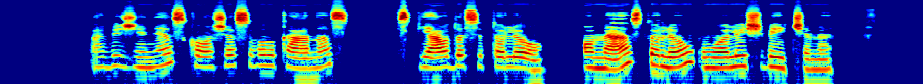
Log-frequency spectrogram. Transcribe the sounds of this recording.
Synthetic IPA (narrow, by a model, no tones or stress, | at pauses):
ɐʋʲɪʒʲɪnʲeːskoːʃʲesʋʊlˠkɑːnɐs | sʲpʲjæˑʊd̪oːsʲɪt̪oːlʲɛʊ | oːmʲɛst̪oːlʲɛʊʔuɔlʲɛɪʃʲʋʲɛɪt͡ʃʲɛmʲɛ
